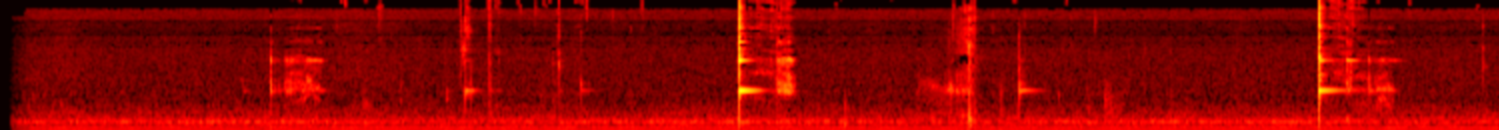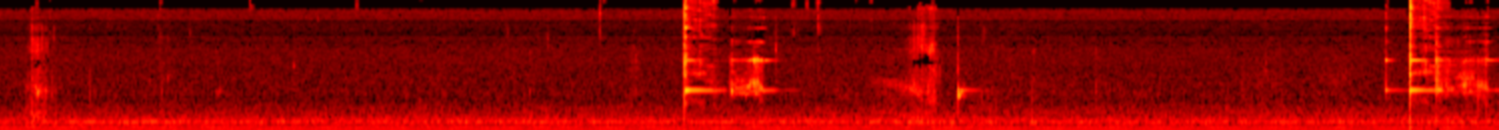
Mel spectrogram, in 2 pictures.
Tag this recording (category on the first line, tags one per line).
Sound effects > Human sounds and actions
food
soup
eating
